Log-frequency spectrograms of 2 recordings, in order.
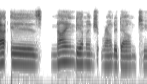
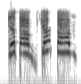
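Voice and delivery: very loud, high-pitched shout; 11 dB louder than usual. Voicing a man who calls on others to attack: shouting. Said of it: "as he shouts".

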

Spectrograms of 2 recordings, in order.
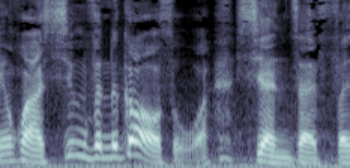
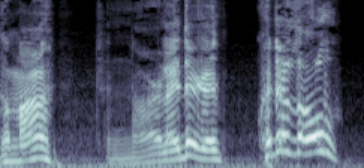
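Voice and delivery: harsh, stern, sharp voice with rising pitch; 7 semitones higher than usual. Grabbing a companion who wants to get out of the car: said sharply. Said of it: "厉声道".

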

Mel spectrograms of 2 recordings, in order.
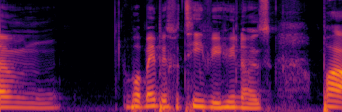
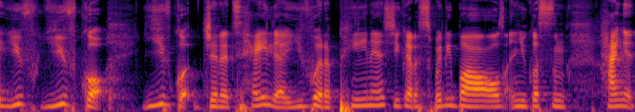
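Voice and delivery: ordinary talk, nothing marked

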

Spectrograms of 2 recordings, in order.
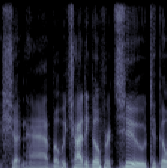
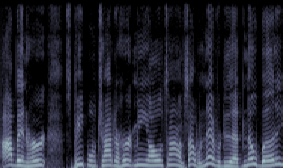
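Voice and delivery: put-on backwoods Kentucky accent, pitched very high; 14 semitones higher, 4 dB louder than usual. Retelling an interview by the player Cash Daniels: rural Kentucky accent. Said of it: "he just sounds like he walked straight from the trailer park in, in the Kentuckies".

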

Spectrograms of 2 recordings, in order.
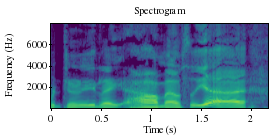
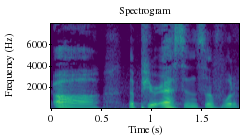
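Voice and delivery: put-on cool delivery, lower and quieter; 3 semitones lower, 9 dB quieter than usual. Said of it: "he sounded cool as fuck".

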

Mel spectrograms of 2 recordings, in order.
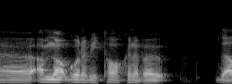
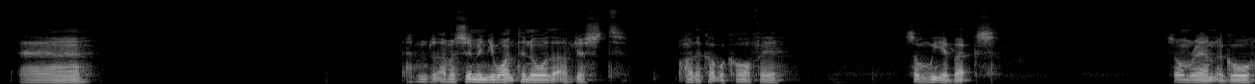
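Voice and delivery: hushed voice, quieter and slower; 3 dB quieter than usual. Speaker talking alone, not wanting to disturb the upstairs neighbour, keeping voice down. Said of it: "I need to keep my voice down a little bit for this".

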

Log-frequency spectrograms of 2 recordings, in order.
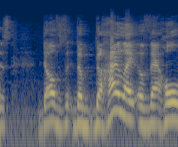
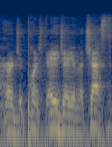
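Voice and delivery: low, rough, creaky, rasping voice; 6 semitones lower, 3 dB quieter than usual. Retelling what the boss said to a wrestler: Vince McMahon voice. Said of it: "while we're making the Vince McMahon voice".

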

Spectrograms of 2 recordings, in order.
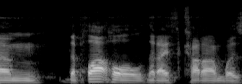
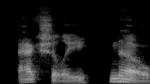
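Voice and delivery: put-on heavy sarcasm, much quieter; 5 dB quieter than usual. Retelling how a man answered his landlady on the stairs, retelling a very sarcastic reply. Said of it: "like saying it very sarcastic".

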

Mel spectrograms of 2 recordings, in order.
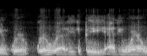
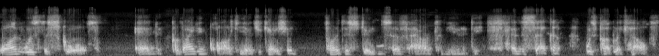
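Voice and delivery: deeply emotional speech, pitched up; 8 semitones higher than usual. Speaking about Dr. Rogers' passion, the speaker is emotional. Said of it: "I get I get emotional about it".

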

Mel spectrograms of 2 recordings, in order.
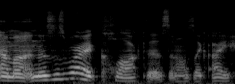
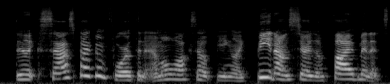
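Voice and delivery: usual speaking voice

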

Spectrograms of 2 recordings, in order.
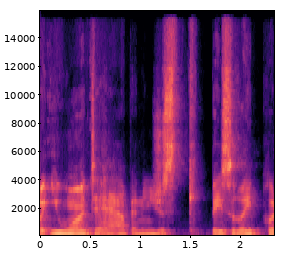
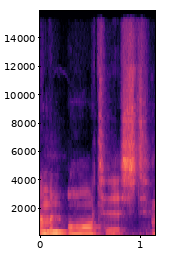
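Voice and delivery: posh English accent, raised pitch; 6 semitones higher than usual. Trying out the word just discussed, in an English accent.

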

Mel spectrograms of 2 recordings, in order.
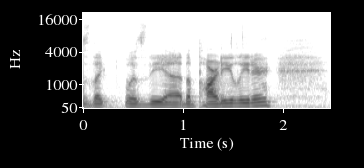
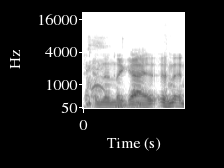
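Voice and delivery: usual speaking voice

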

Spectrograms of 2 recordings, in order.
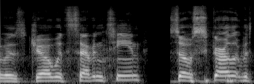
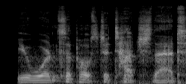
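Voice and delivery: much deeper, hushed creature hag voice; 8 semitones lower, 10 dB quieter than usual. Narrator voicing the hag after it turns to look at the players, significantly deeper hag voice. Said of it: "a significantly deeper voice just say".

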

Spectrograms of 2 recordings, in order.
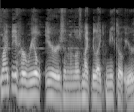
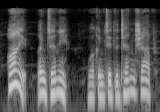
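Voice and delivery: put-on voice, much quieter; 6 dB quieter than usual.

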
